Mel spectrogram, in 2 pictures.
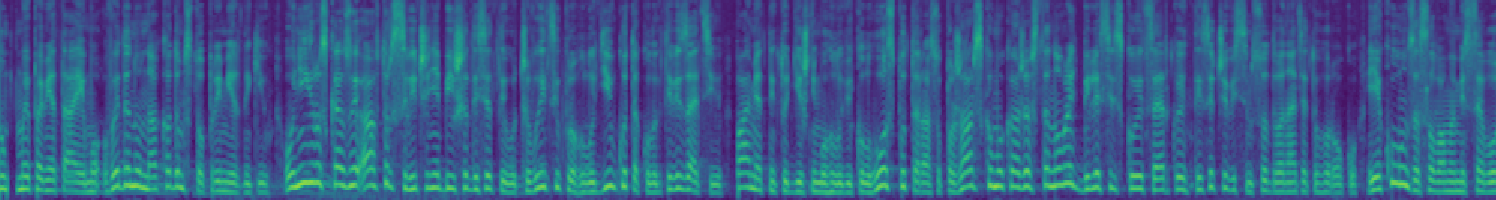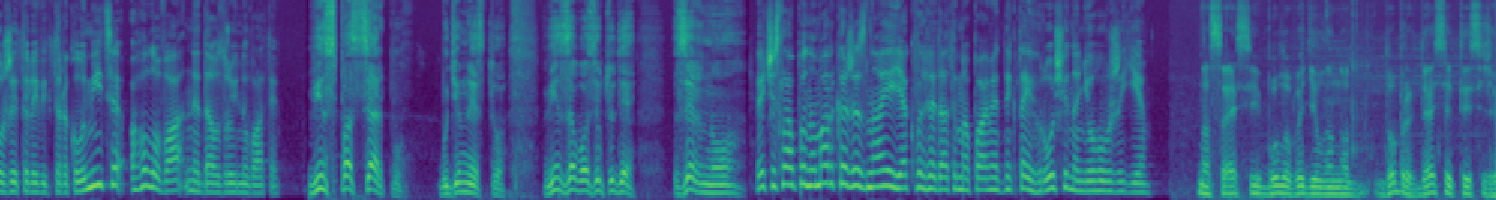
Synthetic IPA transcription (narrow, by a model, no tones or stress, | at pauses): mɪpɐmʲjɐt̪ɑjemɔʋɪd̪ɐnɔnɑklˠɐd̪ɔmst̪ɔpɾɪmʲirnɪkʲiwʊnʲijiɾɔskɑzʊjɛʔɑwt̪ɔrsʲʋʲit͡ʃːenʲːɐbʲilʲʃɛd̪esʲjɐt̪ɪɔt͡ʃɪʋɪt͡sʲiwpɾɔɦɔlˠɔdʲiwkʊt̪ɐkɔlˠek̚t̪ɪʋʲizɑt͡sʲijʊpɑmʲjɐt̪nɪk̚t̪ɔdʲiʃnʲɔmʊɦɔlˠɔʋʲikɔlˠɦɔspʊt̪ɐɾɑsʊpɔʒɑrsʲkɔmʊkɑʒɛwst̪ɐnɔwlʲɐt̚ʲbʲilʲːɐsʲilʲsʲkɔjit̪sɛrkʋɪt̪ɪsʲɐt͡ʃʊʋʲisʲimsɔt̪̚d̪ʋɐnɑt͡sʲːɐt̪ɔɦɔɾɔkʊjɐkuʋɔnzɐslˠɔʋɑmɪmʲist̪sɛʋɔɦɔʐɪt̪elʲɐʋʲik̚t̪ɔɾɐkɔlˠɔmʲijt͡sʲɐɦɔlˠɔʋɑnɛd̪ɑwzrɔjnʊʋɑt̪ɪ | ʋʲinspɑst̪sɛrkʋʊ | bʊdʲiwnɪt̪st̪ʋɔʋʲinzɐʋɔzɪwt̪ʊd̪ɪ | zernɔʋʲet͡ʃɪslˠɑwpɐnɔmɑrkɐʒɛznɑjɛjɐkʋɪɦlʲɐd̪ɑt̪ɪmɛpɑmʲjɐt̪nɪkt̪ɐjɦɾɔʃinɐnʲɔɦɔwʐɛjɛ | nɐsɛsʲijibʊlˠɔʋɪdʲilˠenɔd̪ɔbɾɪxd̪ɛsʲɐt̚ʲt̪ɪsʲɐt͡ʃ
